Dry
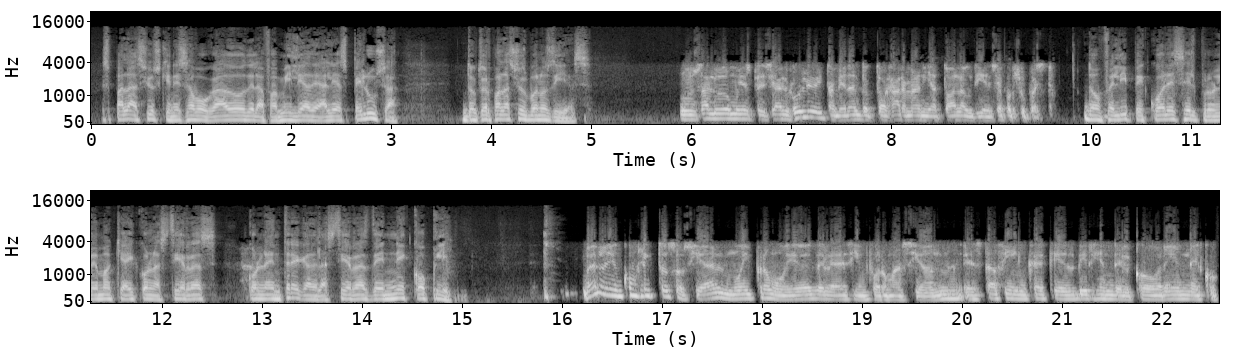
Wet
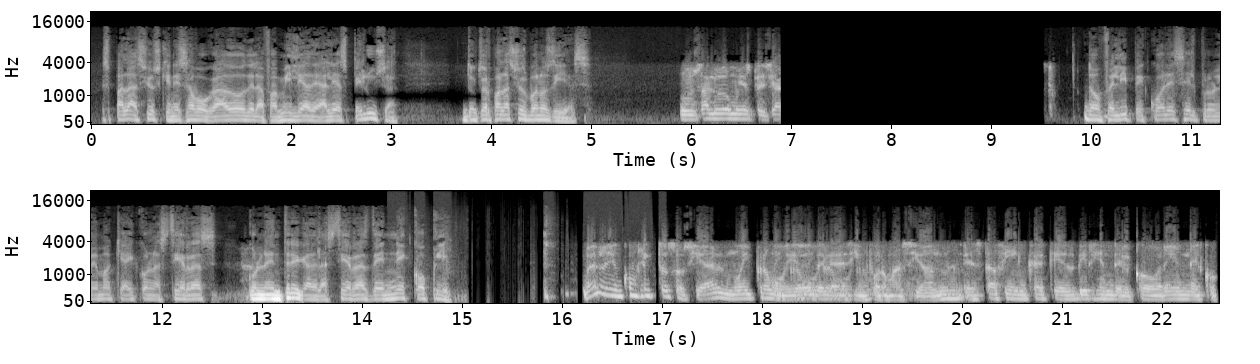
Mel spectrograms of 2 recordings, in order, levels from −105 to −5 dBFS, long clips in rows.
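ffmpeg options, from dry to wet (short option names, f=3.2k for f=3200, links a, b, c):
-filter_complex "[0:a]asplit=3[a][b][c];[a]afade=t=out:st=2.61:d=0.02[d];[b]asuperstop=centerf=980:order=4:qfactor=0.61,afade=t=in:st=2.61:d=0.02,afade=t=out:st=3.91:d=0.02[e];[c]afade=t=in:st=3.91:d=0.02[f];[d][e][f]amix=inputs=3:normalize=0,asettb=1/sr,asplit=3[g][h][i];[g]atrim=end=10.394[j];[h]atrim=start=10.39:end=11.98,asetpts=PTS-STARTPTS,afade=t=in:d=0.004:c=qsin,afade=t=out:st=1.586:d=0.004:c=qsin,acompressor=threshold=-31dB:ratio=1.5:attack=3.2:release=140:knee=1:detection=peak[k];[i]atrim=start=11.976[l];[j][k]acrossfade=d=0.004:c1=hsin:c2=qsin[m];[m][l]acrossfade=d=0.004:c1=qsin:c2=hsin,asettb=1/sr,asplit=3[n][o][p];[n]atrim=end=12.504[q];[o]atrim=start=12.5:end=13.42,asetpts=PTS-STARTPTS,afade=t=in:d=0.004:c=qsin,afade=t=out:st=0.916:d=0.004:c=qsin,lowshelf=f=360:t=q:w=1.5:g=13[r];[p]atrim=start=13.416[s];[q][r]acrossfade=d=0.004:c1=hsin:c2=qsin[t];[t][s]acrossfade=d=0.004:c1=qsin:c2=hsin,asettb=1/sr,asplit=3[u][v][w];[u]atrim=end=14.264[x];[v]atrim=start=14.26:end=17.05,asetpts=PTS-STARTPTS,afade=t=in:d=0.004:c=qsin,afade=t=out:st=2.786:d=0.004:c=qsin,acrusher=bits=7:mix=0:aa=0.5[y];[w]atrim=start=17.046[z];[x][y]acrossfade=d=0.004:c1=hsin:c2=qsin[aa];[aa][z]acrossfade=d=0.004:c1=qsin:c2=hsin,asplit=2[ab][ac];[ac]afade=t=in:st=17.79:d=0.01,afade=t=out:st=18.24:d=0.01,aecho=0:1:330|660|990|1320|1650|1980|2310|2640|2970|3300|3630|3960:0.562341|0.393639|0.275547|0.192883|0.135018|0.0945127|0.0661589|0.0463112|0.0324179|0.0226925|0.0158848|0.0111193[ad];[ab][ad]amix=inputs=2:normalize=0,asplit=3[ae][af][ag];[ae]atrim=end=6.9,asetpts=PTS-STARTPTS,afade=t=out:st=6.896:d=0.004:c=hsin[ah];[af]atrim=start=6.9:end=9.54,asetpts=PTS-STARTPTS,volume=0[ai];[ag]atrim=start=9.54,asetpts=PTS-STARTPTS,afade=t=in:d=0.004:c=hsin[aj];[ah][ai][aj]concat=n=3:v=0:a=1"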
